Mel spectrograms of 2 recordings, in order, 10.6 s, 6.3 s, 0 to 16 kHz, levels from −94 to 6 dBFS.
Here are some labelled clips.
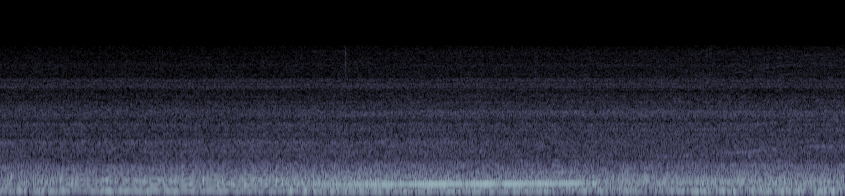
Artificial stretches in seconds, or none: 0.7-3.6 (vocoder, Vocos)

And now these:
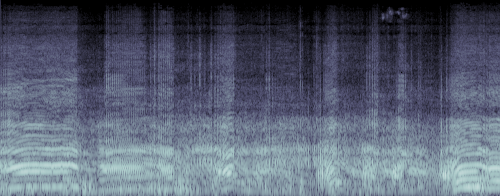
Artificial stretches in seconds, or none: 0.5-1.2 (vocoder, BigVGAN v2); 4.2-5.3

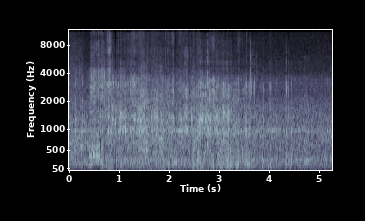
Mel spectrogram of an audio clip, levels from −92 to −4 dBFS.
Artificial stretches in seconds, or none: 1.1-1.6 (vocoder, BigVGAN v2); 2.2-4.8

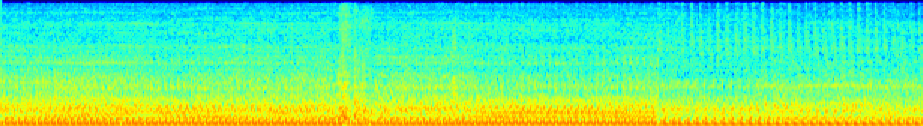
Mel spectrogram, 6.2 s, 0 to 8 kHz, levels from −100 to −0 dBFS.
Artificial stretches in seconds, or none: none

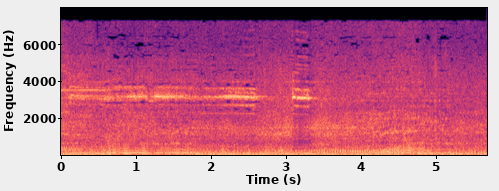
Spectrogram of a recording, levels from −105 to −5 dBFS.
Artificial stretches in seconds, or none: 0.6-1.8 (vocoder, HiFi-GAN); 4.1-5.2

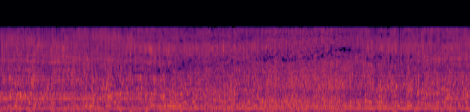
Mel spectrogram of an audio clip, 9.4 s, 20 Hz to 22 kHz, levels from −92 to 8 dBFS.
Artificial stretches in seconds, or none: 0.0-4.1 (vocoder, BigVGAN v2); 4.7-5.3; 6.9-9.4

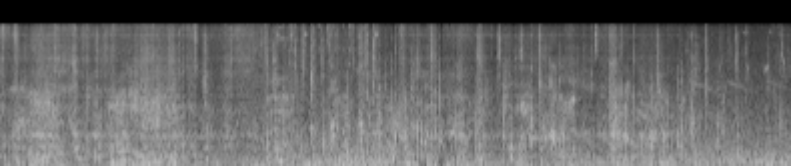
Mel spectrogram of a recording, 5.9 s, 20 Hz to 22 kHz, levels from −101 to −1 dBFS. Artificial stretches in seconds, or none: 0.0-1.9 (codec, SNAC); 3.0-5.1

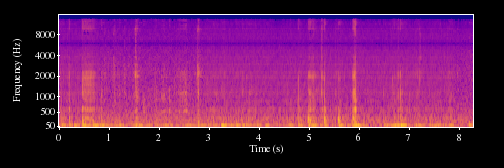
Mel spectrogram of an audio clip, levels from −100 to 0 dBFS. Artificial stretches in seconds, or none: 0.0-0.8 (vocoder, Vocos); 2.9-7.9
